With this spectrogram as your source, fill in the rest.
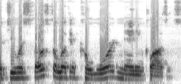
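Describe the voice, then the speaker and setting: With lively intonation, a man speaks in a fairly high pitch. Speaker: professor. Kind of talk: lecture. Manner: slow.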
